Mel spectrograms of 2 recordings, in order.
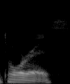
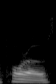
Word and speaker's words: Tauros: our verse Hollow is this awesome Taurus or Tauros or however you want to pronounce it freaking great and next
